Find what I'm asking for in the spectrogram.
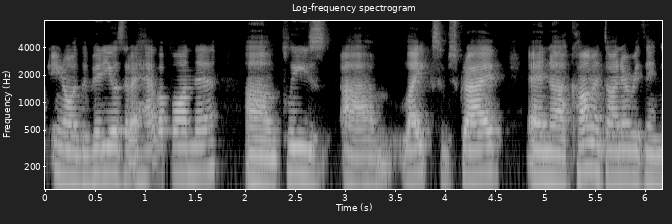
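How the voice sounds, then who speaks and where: A man with a slightly high, creaky voice and a Boston accent hosts a YouTube channel on comics and movies. In a loose, rambling vlog full of ums and you-knows, he warmly and apologetically thanks his new subscribers.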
